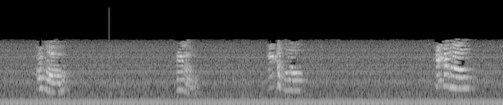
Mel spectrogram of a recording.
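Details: Caged pet green-winged macaw at home, known for chicken-like clucking, talking and a wolf whistle, gives four short, rough harmonic calls spaced roughly one and a half to two seconds apart against a constant low hum.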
